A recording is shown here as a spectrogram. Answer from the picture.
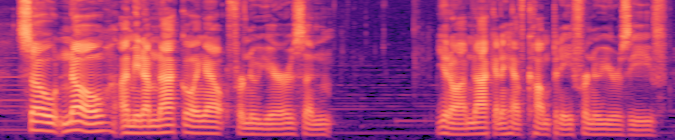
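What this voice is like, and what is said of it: Congested, nasal, deeper than usual voice. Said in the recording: “deep, way deeper than it normally does, and I may sound a little bit more nasally than usual. I definitely have a cold ... I still have a ton of congestion ... my voice sounds a little weird to me ... I'm sorry for my more nasally than usual voice”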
